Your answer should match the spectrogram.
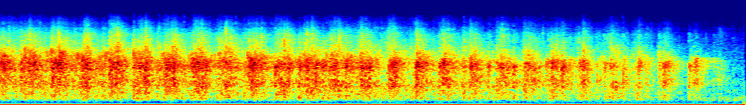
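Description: A crowd applauds steadily with dense, continuous clapping that stays loud throughout before easing slightly at the end. No one speaks over it.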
